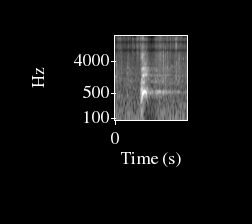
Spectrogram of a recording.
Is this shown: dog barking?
yes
